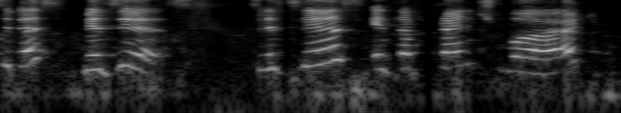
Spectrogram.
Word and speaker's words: messieurs: We pronounce it as messieurs.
